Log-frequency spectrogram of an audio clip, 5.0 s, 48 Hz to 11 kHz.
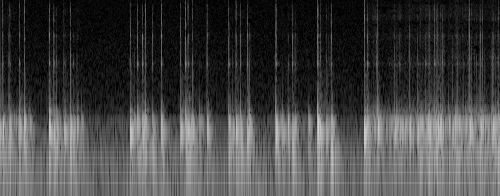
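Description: Long nails tap and scratch the embossed woven-textured sides of a hollow, empty red plastic cup sitting over the mic. Quick bursts of hollow, boxy taps ring around 285 Hz, mixed with brief bright scratchy rasps and separated by short quiet gaps. Toward the end the tapping and scratching blend into a steadier run.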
